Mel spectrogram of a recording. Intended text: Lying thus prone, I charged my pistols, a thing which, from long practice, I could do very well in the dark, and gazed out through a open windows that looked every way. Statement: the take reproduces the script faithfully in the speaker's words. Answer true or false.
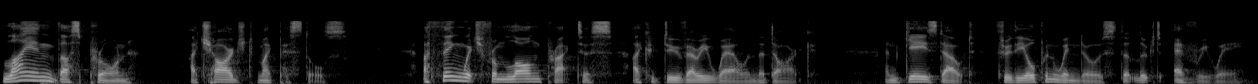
false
